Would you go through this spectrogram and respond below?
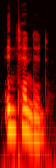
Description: Ääntäminen
Synonyymit purpose Ääntäminen : IPA : /ɪn.ˈtɛnd.ɪd/ US : IPA : [ɪn.ˈtɛnd.ɪd] Haettu sana löytyi näillä lähdekielillä: englanti Intended on sanan intend partisiipin perfekti.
